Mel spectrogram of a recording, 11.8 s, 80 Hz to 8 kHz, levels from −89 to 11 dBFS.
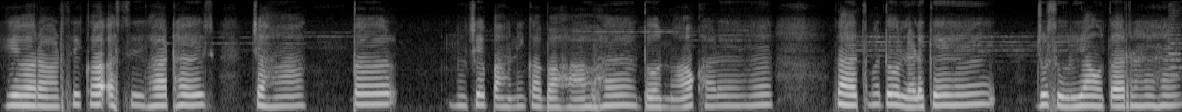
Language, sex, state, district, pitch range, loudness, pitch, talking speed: Hindi, female, Uttar Pradesh, Varanasi, 195-220 Hz, -20 LUFS, 210 Hz, 135 wpm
